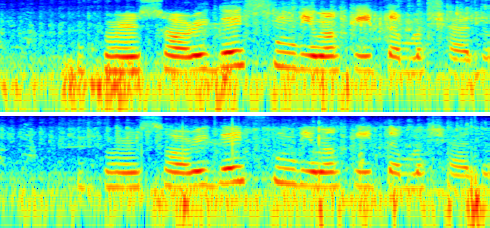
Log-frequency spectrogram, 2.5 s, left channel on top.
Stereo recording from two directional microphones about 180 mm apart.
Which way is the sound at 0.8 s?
10° left (ahead or behind).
